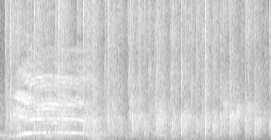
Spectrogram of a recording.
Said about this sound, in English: And also, will you give a massive round of applause to our cameraman for the night and our film director, Mr. Sean Casey, right over here.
